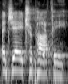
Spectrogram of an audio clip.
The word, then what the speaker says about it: Tripathi: Okay, Ajay Tripathi. Yeah. All right, I just have to put the emphasis on the other syllable.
